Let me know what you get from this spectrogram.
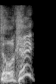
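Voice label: Voice attack Japanese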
